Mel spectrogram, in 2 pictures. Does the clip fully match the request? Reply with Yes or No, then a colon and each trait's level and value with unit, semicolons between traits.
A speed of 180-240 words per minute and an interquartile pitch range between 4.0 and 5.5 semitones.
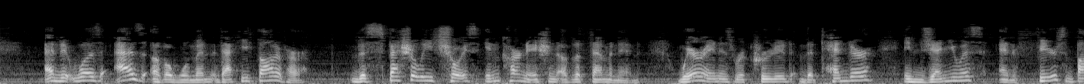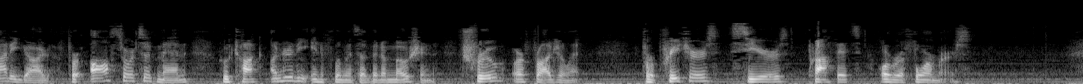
No: slow, 135 wpm; average, 5.0 semitones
